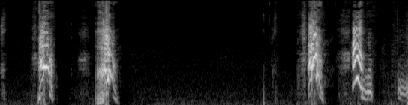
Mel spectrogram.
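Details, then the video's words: A puppy with hiccups sits in a car with its owner and barks at them, seemingly startled and confused: five short, sharp yelps in two pairs plus a final one, separated by a long silent gap. "Puppy Tries to Bark Away the Hiccups"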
